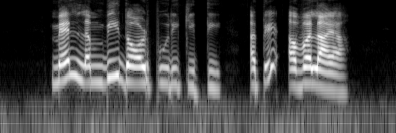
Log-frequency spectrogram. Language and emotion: Punjabi, happy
